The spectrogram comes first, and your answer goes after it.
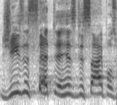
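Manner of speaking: normal talking voice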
